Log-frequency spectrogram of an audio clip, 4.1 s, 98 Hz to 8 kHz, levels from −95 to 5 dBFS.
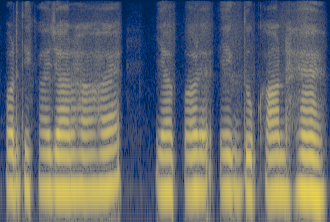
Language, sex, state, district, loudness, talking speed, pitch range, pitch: Hindi, male, Tripura, West Tripura, -17 LUFS, 145 wpm, 180-185 Hz, 185 Hz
